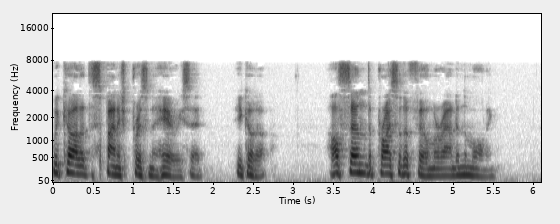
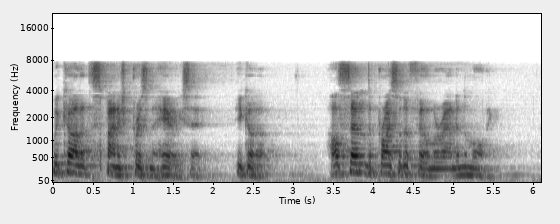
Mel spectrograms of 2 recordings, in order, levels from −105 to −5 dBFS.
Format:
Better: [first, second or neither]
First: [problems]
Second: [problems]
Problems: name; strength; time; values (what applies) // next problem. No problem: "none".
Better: first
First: none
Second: room echo; dies away in 1.1 s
